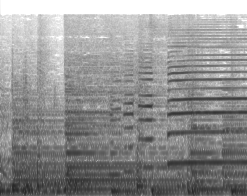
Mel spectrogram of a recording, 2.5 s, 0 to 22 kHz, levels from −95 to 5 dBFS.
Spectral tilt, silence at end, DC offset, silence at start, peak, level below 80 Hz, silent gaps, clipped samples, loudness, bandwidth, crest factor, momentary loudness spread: -5.5 dB/octave; 0 s; under 0.1%; 0 s; -2 dBFS; -28 dBFS; none; under 0.1%; -15 LUFS; 16 kHz; 12 dB; 5 LU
